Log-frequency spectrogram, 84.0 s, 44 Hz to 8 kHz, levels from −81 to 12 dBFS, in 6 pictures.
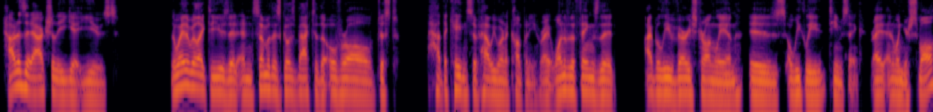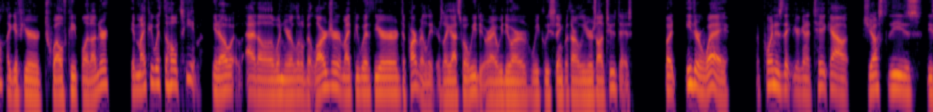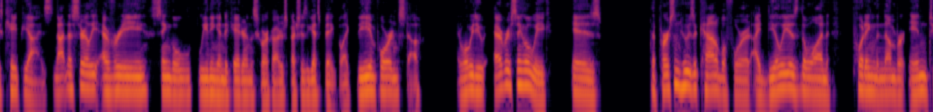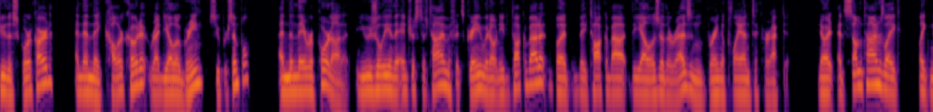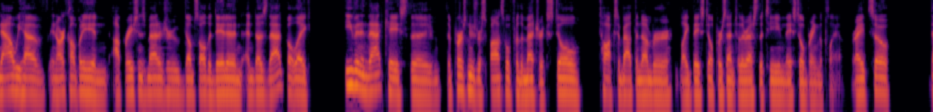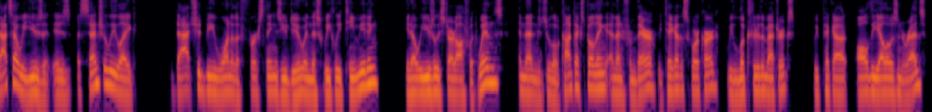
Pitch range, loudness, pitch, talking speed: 100-115 Hz, -24 LUFS, 110 Hz, 235 wpm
